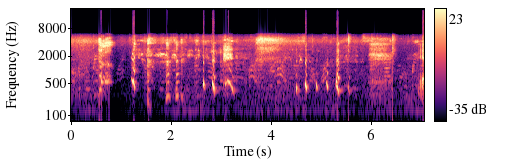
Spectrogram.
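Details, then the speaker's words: A person with hiccups: repeated short, sharp hiccups, about eight in seven seconds, some with a voiced catch, amid light laughter and breathing; the hiccups seem gone, then return. "has the hiccups and it's pretty funny they're gone oh no they turn no they're not gone"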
